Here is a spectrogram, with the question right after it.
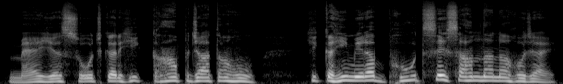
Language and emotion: Hindi, fearful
